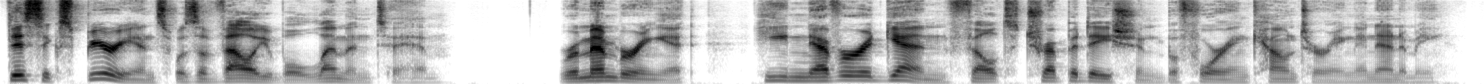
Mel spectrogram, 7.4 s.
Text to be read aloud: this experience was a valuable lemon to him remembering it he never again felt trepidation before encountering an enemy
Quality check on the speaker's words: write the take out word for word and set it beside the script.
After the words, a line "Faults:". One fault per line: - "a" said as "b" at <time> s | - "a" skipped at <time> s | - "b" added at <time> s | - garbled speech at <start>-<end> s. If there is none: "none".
this experience was a valuable lemon to him remembering it he never again felt trepidation before encountering an enemy
Faults:
none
